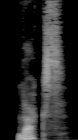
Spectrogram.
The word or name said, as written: laks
